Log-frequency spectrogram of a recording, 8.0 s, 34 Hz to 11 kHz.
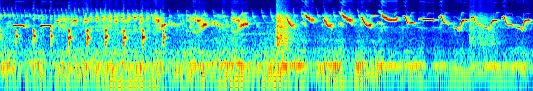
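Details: A tame (about 95%) caged Chinese hwamei, newly acquired and not yet in peak condition, sings loud, rich whistles, a quick run of repeated bright notes, then varied slurred rising and falling phrases; the room is otherwise quiet.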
